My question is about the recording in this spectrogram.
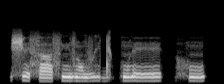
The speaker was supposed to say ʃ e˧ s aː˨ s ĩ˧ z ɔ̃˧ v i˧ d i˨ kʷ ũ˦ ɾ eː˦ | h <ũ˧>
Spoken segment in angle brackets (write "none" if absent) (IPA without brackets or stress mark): ũ˧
